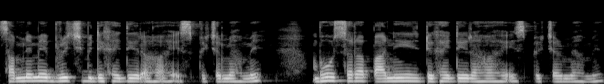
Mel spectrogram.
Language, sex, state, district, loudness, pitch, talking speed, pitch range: Hindi, male, Arunachal Pradesh, Longding, -16 LUFS, 145 Hz, 230 wpm, 140-155 Hz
